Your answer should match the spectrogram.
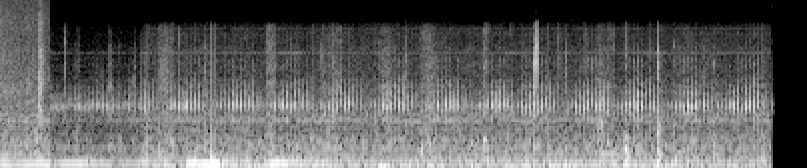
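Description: Faint handling sounds of a circuit board being fitted into a plastic synthesizer case: a few soft bumps, then light clicks and taps, over a faint steady high hum.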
